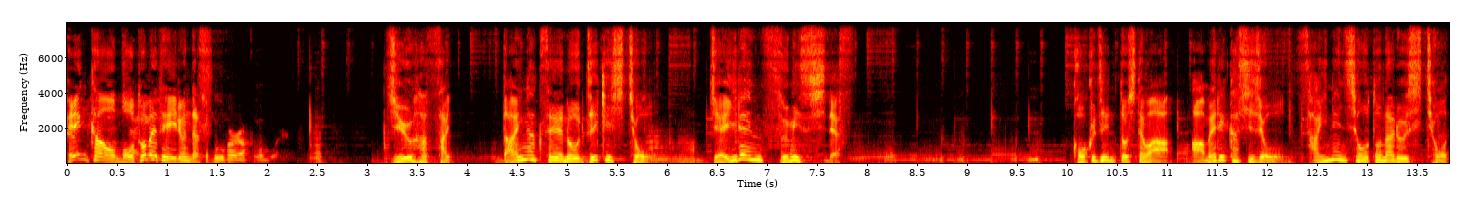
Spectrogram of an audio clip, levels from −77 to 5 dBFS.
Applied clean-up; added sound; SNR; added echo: neural separator model SepFormer DNS4.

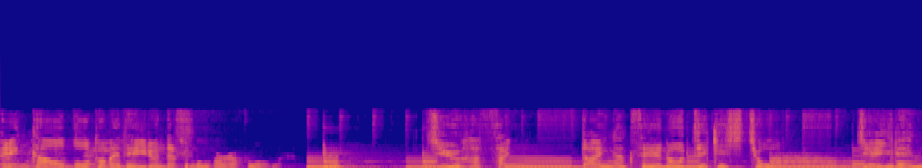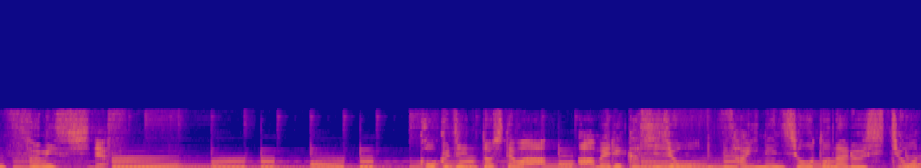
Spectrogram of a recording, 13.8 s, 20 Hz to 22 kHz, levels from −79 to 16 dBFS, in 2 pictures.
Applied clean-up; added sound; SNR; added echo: none; Electric guitar / Strum; 15 dB; reverberation time 1.1 s.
